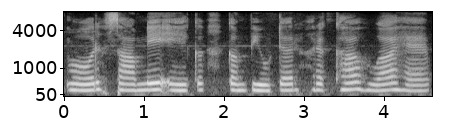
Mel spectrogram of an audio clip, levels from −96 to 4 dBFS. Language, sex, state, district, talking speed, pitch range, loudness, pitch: Hindi, female, Punjab, Pathankot, 90 wpm, 210-230 Hz, -14 LUFS, 220 Hz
